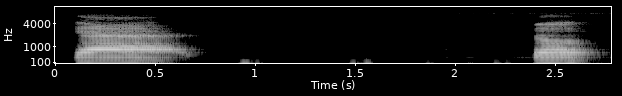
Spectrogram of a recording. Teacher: यानी कि जब वो कॉन्सोनेंट साउंड जो है वो एंड ऑफ द सिलेबल पर सिलेबल के लास्ट पे आएगी, जैसे कैट, आप ये देख सकते हो ट के बाद आपकी साउंड मजीद रिलीज नहीं होगी, कैट ट, जब आपने ट प्रोनाउंस कर लिया there is no releasing of sound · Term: arresting consonant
